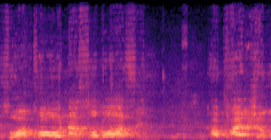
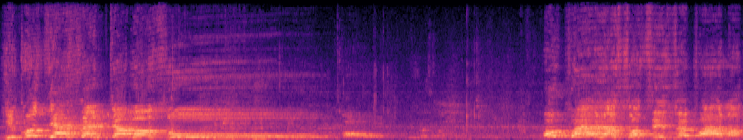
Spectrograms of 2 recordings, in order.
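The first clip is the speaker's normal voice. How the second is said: praise shouting; 3 semitones higher than usual. Acted. Praise poet hails Mqhayi.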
